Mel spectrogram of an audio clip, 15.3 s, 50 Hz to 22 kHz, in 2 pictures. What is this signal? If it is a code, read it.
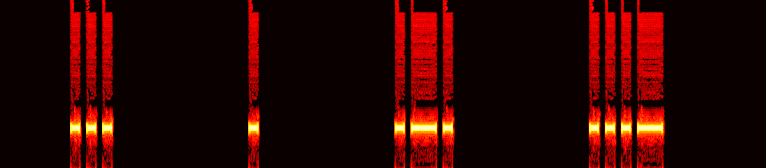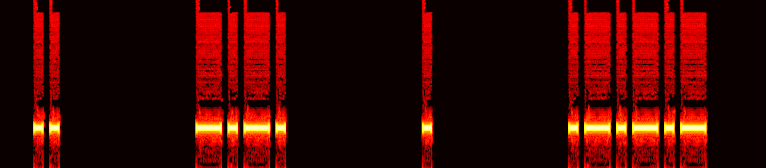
Morse code, heard as a keyed tone, about 15 wpm, spaced as for 5 wpm, 1000 Hz. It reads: SERVICE.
